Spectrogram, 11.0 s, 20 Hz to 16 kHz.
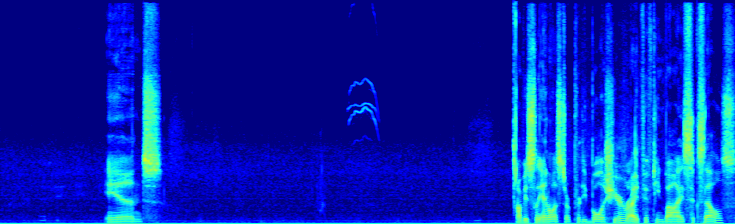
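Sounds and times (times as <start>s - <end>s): steady low hum: 0.0s - 11.0s
faint high chirp: 5.2s - 5.8s.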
